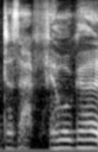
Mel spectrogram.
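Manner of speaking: lightly mock his bedroom voice; imitating him. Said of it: "he was like".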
